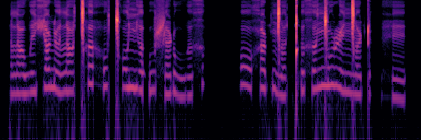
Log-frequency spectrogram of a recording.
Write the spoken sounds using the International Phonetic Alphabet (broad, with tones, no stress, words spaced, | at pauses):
lɑ˧we˧çɑ˦ɳɐ˧ lɑ˧ǀʰɐ˦ ho˦ǀʰɔ˦ɲɐ˦˨ ʔu˧ɬɐ˨˦ ɽu˨wə˧x | ɔ˦˨xɑ˧ʈŋ͡ǀɐ˨ ǃʼə˧xɐ˦ŋ͡ǀu˦ ɭe˧ŋ͡ǀɐ˧ʈ | he˨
